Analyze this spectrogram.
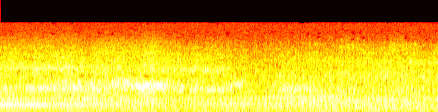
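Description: Tires squeal as a car skids around a corner during a chase, a loud, continuous screech layered over engine roar that holds steady for about three seconds with no talk.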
